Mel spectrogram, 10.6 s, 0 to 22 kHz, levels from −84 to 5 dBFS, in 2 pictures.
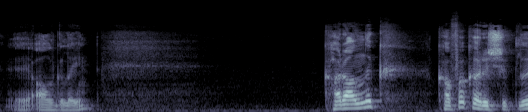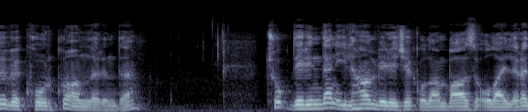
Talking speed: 80 wpm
